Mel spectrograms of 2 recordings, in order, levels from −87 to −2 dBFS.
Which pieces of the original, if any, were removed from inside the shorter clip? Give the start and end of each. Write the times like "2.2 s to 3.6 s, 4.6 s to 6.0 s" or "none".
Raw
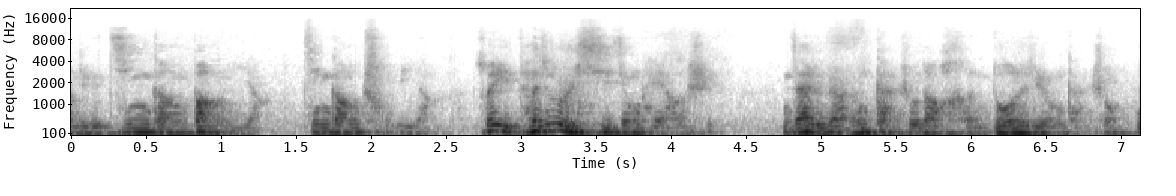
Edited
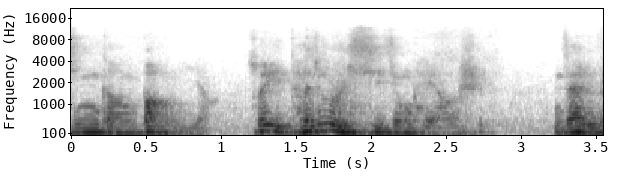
1.4 s to 2.6 s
